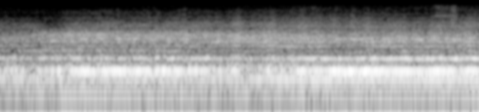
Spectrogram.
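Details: Prep table refrigeration fan, C-frame motor: steady high singing tone over the fan hum without wavering; technician guesses a failing motor bearing, motor then replaced with a C-frame motor kit.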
